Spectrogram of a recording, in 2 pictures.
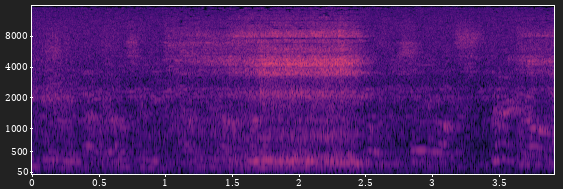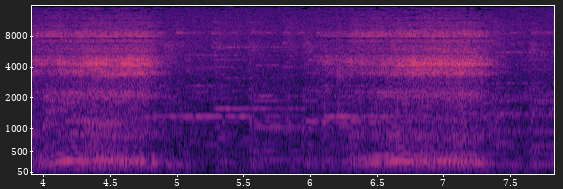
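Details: Loud, rattling snoring in a regular rhythm, about three snores in eight seconds, with faint music or talk in the background.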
